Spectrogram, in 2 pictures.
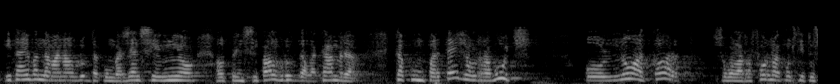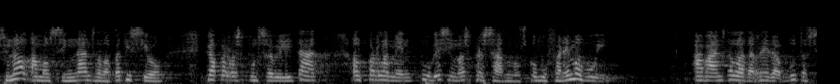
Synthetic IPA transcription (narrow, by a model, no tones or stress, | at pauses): it̪əmeβand̪əmənaːlˠɣɾup̚d̪əkumbəɾʒɛnsiəiunioəlˠpɾinsipalˠɣɾup̚d̪ələkambɾəkəkumpəɾt̪ɛʃəlˠrəβut͡ʃ | olnoəkɔɾt̪ | soβɾələrəforməkunst̪it̪usiunalˠʔəmbəlˠsːiɡnanzðələpət̪isiokəpərəspunsəβ̞ilit̪at̪əlˠpərləmenpuɣesiməkspɾəsarluskɔmufəɾɛməβ̞uj | əβanzðələðəreɾəβut̪əs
